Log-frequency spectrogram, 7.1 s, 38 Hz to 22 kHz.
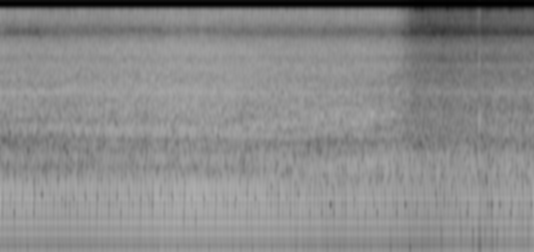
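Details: Predator 8750 generator in a ventilated shed with exhaust fan, full tank of gas, after over two years of use; steady, even engine drone with constant hum and fan rush, no knocks or surging: normal running.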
